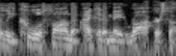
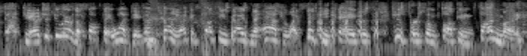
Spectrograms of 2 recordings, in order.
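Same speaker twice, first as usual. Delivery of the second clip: high, fast, swearing rant; pitched-up lawyer ranting excitedly; fired-up lawyer; 9 semitones higher than usual. Retold or imitated. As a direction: push him on, cussing and pumped. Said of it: "he goes".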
